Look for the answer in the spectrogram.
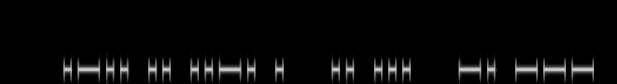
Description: Morse code, heard as a keyed tone, about 17 wpm, 700 Hz. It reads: LIFE IS NO
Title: Sentences from Top 1000 Words - Review Part 3 - 17wpm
